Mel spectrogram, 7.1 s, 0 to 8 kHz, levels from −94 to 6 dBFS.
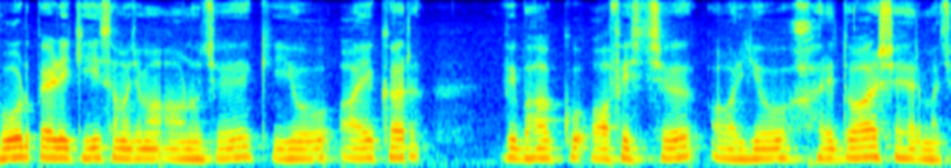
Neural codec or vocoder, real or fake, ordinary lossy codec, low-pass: none; real; none; none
